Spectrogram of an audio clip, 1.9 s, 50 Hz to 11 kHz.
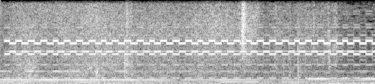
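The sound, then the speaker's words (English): A telephone rings at 3 a.m., waking the head of the South African cricket board, with a steady, bright electronic trill that holds without pause for the whole moment, moderately loud, with no voices around it. “The head of the South African cricket board is woken by a phone call.”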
